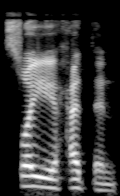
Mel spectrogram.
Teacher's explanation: നാവിന്റെ കൂർത്ത അറ്റത്തിന്റെ മുകൾ ഭാഗം രണ്ട് വരി മുൻപല്ലുകൾക്കിടയിൽ പിന്നിലായിട്ടും നാവിന്റെ മധ്യഭാഗം മുകളിലേക്ക് ഉയർന്നു നിൽക്കുകയും ചെയ്യും. ജ പോലെ മേലെ അണ്ണാക്കിൽ സ്പർശിക്കില്ല, അതിന്റെ തൊട്ട് താഴെ നിൽക്കും.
